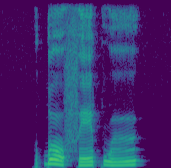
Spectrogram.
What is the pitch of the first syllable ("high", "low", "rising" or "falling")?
falling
